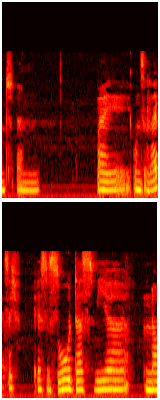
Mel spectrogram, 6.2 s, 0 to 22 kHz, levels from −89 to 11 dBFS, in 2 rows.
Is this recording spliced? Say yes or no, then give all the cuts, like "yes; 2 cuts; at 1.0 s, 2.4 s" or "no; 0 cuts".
no; 0 cuts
